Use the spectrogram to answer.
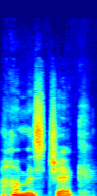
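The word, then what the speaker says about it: hummus: Java, you own a business in Nashville, Hamuschic, or do you pronounce it humus? Uh, up to you. It is humus.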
